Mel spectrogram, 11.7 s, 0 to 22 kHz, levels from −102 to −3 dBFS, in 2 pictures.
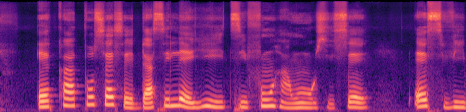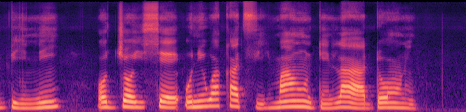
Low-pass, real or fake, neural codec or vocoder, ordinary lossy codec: none; fake; autoencoder, 48 kHz, 128 numbers a frame, DAC-VAE, trained on Japanese speech; none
